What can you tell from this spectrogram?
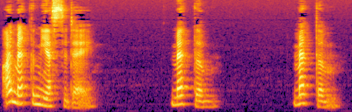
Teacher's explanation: Them is often reduced to /ðəm/ or even /əm/.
